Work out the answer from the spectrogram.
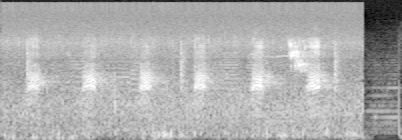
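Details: A female mallard, one of a pair, on Clear Lake on a calm migration morning among thousands of staging waterfowl: six loud, nasal quacks, evenly spaced about every half second, over a low rumble of wind or water.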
